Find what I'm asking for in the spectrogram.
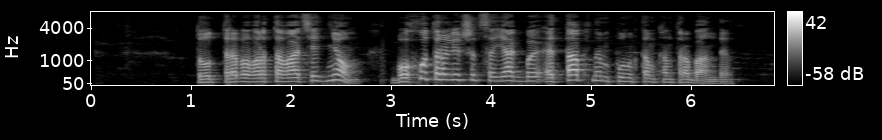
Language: Belarusian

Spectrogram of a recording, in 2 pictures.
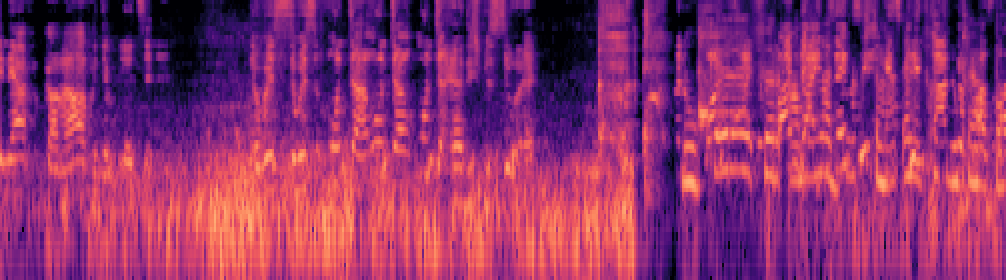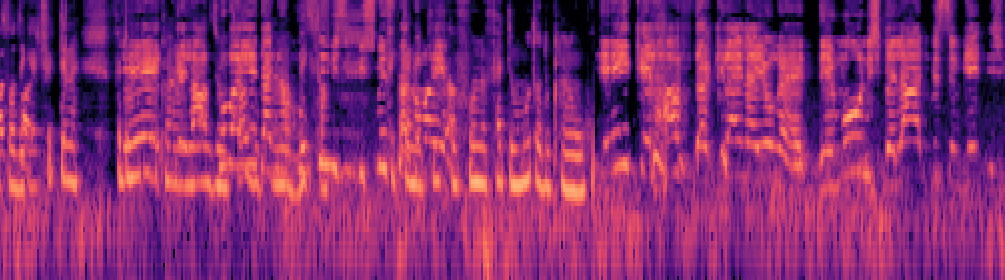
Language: German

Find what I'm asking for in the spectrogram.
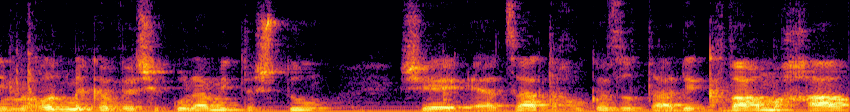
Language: Hebrew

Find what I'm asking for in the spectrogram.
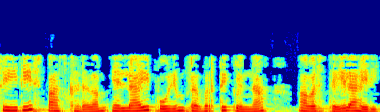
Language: Malayalam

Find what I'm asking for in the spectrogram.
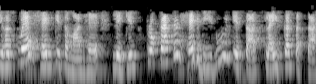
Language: Hindi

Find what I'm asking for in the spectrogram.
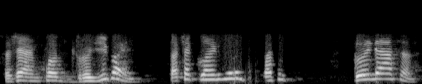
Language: Kashmiri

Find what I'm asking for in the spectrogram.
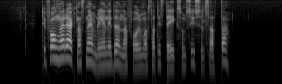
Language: Swedish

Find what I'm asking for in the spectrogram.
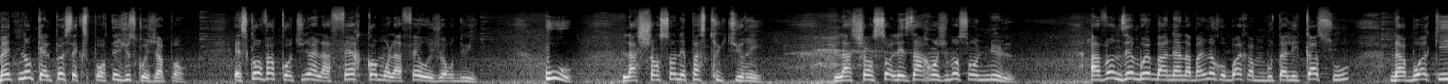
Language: French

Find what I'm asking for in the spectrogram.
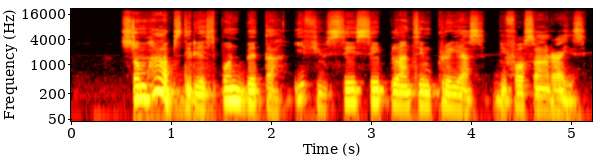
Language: Nigerian Pidgin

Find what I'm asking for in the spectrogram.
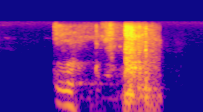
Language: Odia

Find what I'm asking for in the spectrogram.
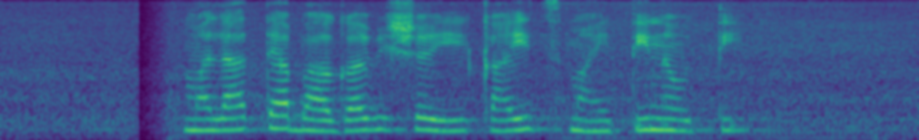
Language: Marathi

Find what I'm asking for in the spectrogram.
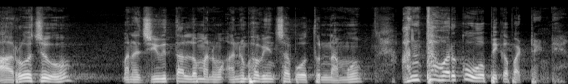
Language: Telugu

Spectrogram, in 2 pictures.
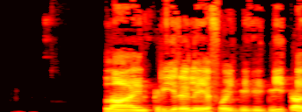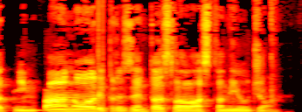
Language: Esperanto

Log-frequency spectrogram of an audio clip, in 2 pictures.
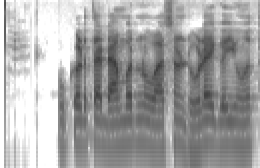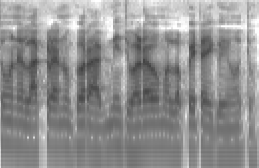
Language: Gujarati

